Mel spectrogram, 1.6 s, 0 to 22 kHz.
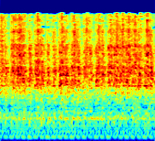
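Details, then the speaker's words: Honda Click 125 scooter, recently repaired at another shop, at fast idle. A harsh metallic rattle and tapping; the mechanic suspects an untightened bolt inside (the cam sprocket bolt) and warns it risks a holed piston or bent connecting rod. "Ayan, kapag ganyan tunugan mga sir, maaaring mayroong tornilyong hindi nahigpitan dyan sa loob."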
